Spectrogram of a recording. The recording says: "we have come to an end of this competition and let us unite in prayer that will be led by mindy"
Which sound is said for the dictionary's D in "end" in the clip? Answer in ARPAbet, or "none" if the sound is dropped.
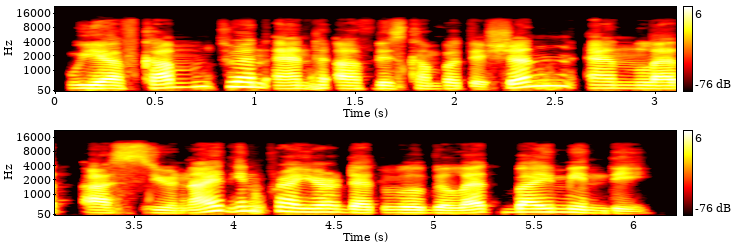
D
